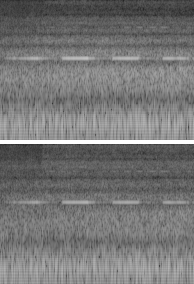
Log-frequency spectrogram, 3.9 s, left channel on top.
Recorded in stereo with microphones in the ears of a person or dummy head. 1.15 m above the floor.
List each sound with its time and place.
0.0 s a vehicle: 40° left (ahead or behind)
